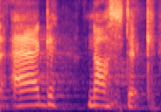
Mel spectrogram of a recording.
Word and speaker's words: agnostic: We say somebody is an agnostic. We don't use the silent G. We pronounce it.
